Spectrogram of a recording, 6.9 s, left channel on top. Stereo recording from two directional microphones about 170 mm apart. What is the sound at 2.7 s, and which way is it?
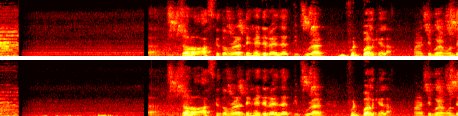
Speech, 5° left (ahead or behind).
